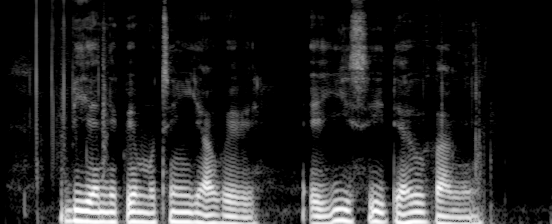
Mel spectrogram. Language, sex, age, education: Yoruba, male, 15-29, tertiary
